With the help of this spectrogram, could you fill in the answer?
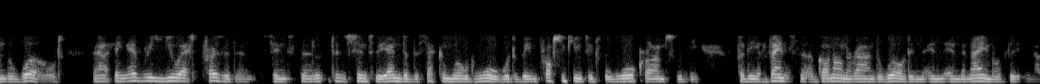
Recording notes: It's quite simply the best radio phone-in show in the world. Takes calls from the listening audience.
